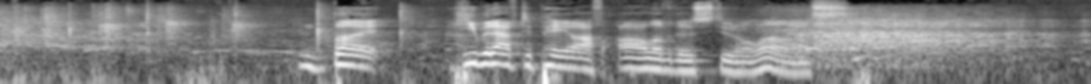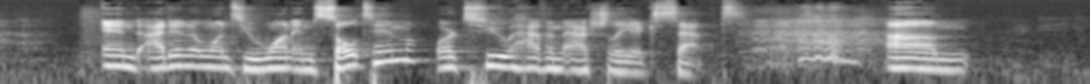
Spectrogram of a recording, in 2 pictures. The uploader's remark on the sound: Ask Roulette is a conversation series in which strangers ask each other questions on stage. This excerpt is from our January regular show at Housing Works Bookstore.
